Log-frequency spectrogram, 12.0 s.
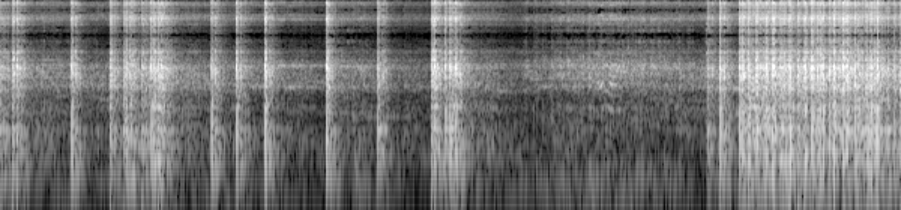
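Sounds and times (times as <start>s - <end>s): fireworks bangs with echo: 0.0s - 12.0s.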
